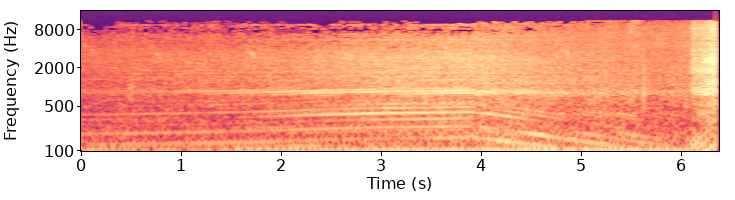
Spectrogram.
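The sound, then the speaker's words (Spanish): A car with two people inside pulls up beside someone walking along a street in a residential area. Its engine hum grows steadily louder, then drops in pitch and eases off as the car slows. “Un coche en el que viajan dos personas se coloca a su lado.”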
